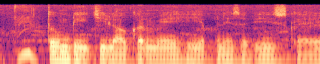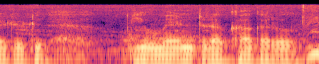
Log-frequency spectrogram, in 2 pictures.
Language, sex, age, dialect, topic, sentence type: Hindi, male, 36-40, Awadhi Bundeli, banking, statement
